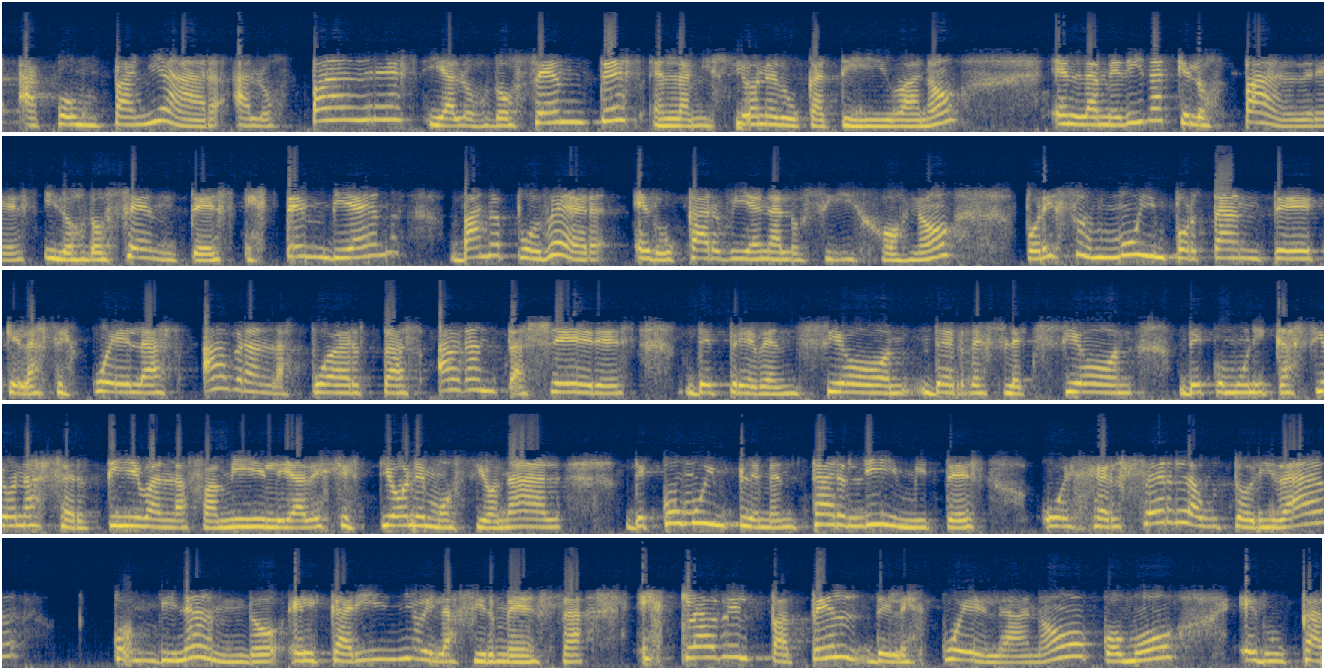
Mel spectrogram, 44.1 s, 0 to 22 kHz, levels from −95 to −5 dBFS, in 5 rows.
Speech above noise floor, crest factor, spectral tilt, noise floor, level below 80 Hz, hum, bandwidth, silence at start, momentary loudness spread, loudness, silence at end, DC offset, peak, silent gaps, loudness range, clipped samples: 34 dB; 14 dB; -6 dB/octave; -52 dBFS; -54 dBFS; none; 10.5 kHz; 0 s; 6 LU; -18 LUFS; 0 s; under 0.1%; -4 dBFS; none; 2 LU; under 0.1%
